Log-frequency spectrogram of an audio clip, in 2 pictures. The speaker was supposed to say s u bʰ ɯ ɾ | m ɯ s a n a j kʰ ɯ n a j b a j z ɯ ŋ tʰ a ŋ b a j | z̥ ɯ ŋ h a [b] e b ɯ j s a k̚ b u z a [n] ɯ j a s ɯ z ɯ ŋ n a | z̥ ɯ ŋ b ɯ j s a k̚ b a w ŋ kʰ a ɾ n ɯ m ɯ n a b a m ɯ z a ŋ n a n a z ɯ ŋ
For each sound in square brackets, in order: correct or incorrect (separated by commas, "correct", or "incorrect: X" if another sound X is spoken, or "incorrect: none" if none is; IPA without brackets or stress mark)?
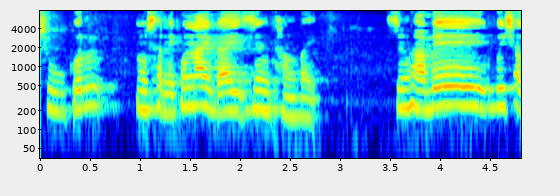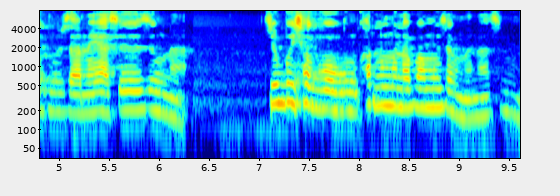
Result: correct, correct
